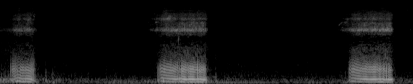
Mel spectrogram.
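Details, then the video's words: Female Shar Pei snoring: three loud, rasping, vibrating breaths about every two seconds, each rough and buzzy, with quiet pauses between. "SHAR PEI PUCCA RONCANDO"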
